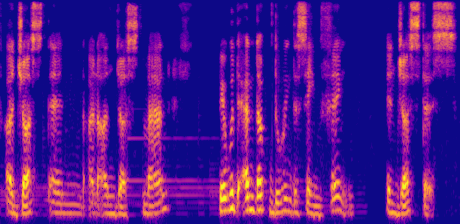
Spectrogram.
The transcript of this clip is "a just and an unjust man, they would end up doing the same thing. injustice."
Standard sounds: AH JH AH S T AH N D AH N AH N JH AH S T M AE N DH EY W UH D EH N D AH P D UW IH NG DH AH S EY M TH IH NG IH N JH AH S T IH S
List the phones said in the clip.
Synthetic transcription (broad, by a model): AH JH AH S T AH N AH N AH N JH AH S T M AE N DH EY W UH D EH N D AH P D UW IH NG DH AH S EY M TH IH NG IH N JH AH S T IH S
